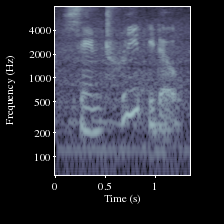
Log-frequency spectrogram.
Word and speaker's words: centripetal: And number 2, everybody, please write down CENTRIPETAL, 4 syllables. Did you see the first 5 letters? Central, right? Center, that means in the middle. Okay, so and the stress is here.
